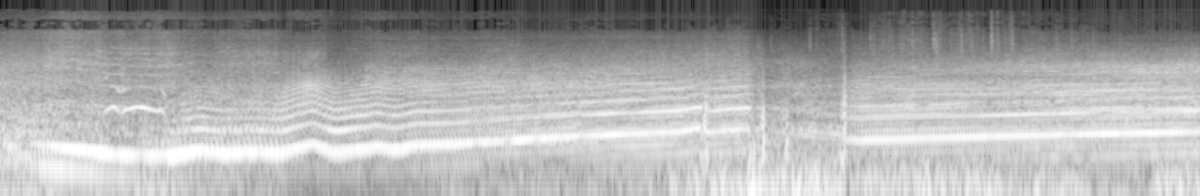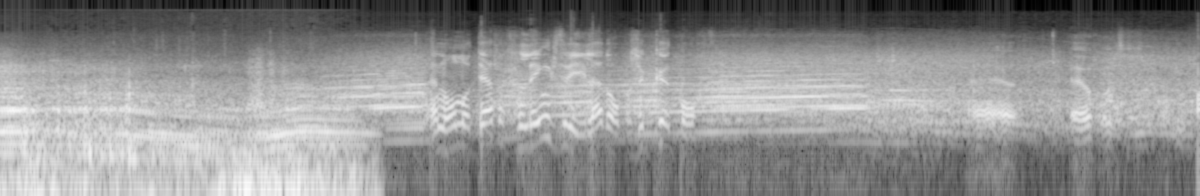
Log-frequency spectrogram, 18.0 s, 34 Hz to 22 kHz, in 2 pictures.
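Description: Nissan 350Z rally car's V6 engine: its pitch drops as it slows for a turn, then rises through the gears with a shift about six seconds in, and falls away as the car backs off. After a cut about twelve seconds in, the engine is heard from inside the cabin.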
